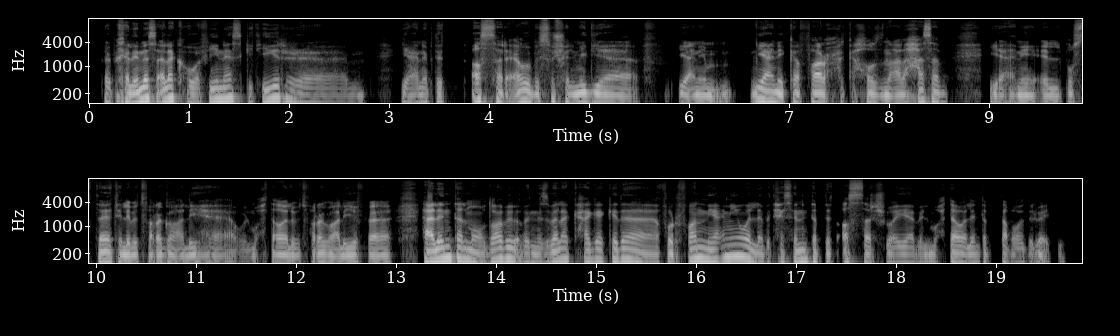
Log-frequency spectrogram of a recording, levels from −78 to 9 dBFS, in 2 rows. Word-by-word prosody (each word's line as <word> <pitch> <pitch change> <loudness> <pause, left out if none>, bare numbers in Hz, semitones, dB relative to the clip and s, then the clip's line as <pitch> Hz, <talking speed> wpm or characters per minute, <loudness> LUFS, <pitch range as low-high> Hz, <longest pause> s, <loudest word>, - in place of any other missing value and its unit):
طب، - - -4
خلِّيني 110 +6 +6
أسألك، 150 0 +4
هو 100 -3 -2
في 135 +8 0
ناس 150 +2 +3
كتير 150 +3 0 0.2
آمم، 90 -2 -9 0.4
يعني 95 0 -3
بتتأثَّر 100 +4 0
أوي 120 +1 +4
بالسوشيال 105 +1 -1
ميديا 100 -4 +1
ف - - -20 0.2
يعني 95 -2 0
مم 90 -2 -4 0.2
يعني 115 -6 +4
كفرح، 105 -1 +2
كحزن، 95 -3 -3
على 95 +2 -1
حسب 115 0 +1 0.4
يعني، 95 0 -3
البوستات 105 +5 -1
اللي 95 -2 +3
بيتفرَّجوا 95 0 -2
عليها، 90 0 -4
والمحتوى 90 +3 -3
اللي 95 -1 0
بيتفرَّجوا 95 +1 -2
عليه. 90 +2 0
فهل 95 +6 +3
أنت 155 +3 +5
الموضوع 125 -2 +2
بيبقى 145 0 +2
بالنسبة 105 +2 -2
لك 140 +3 -1
حاجة 125 +1 0
كده 125 -5 0
for 100 - -1
fun 135 +1 0
يعني، 160 +7 +2
والّا 145 -12 +2
بتحِس 120 +4 -6
إن 120 - +2
أنت 125 - -2
بتتأثَّر - - -3
شوية 100 -1 -5
بالمحتوى 100 +2 -3
اللي 100 0 -3
أنت 100 - -9
بتتابعه 95 -1 -7
دلوقتي؟ - - -9
100 Hz, 155 wpm, -25 LUFS, 95-125 Hz, 0.4 s, خلِّيني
